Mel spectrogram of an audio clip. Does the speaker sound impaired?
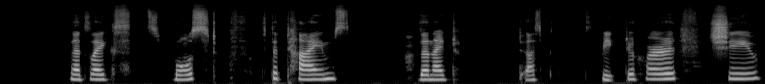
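Yes: stutter; stutter diagnosed at age 5, increased with age, about 20 speech therapists in childhood, paid for cure scam; ongoing speech therapy, goals self-acceptance and disclosure, work accommodation to type in meeting chat, read aloud by others; not mild stutter, speaks short remarks, types longer ones, bad days block even two sentences; here repeated sounds.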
